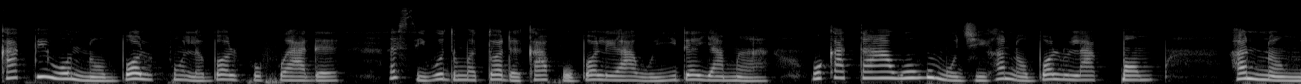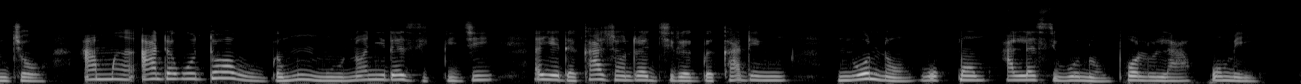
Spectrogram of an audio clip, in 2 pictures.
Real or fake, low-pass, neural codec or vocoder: real; 14.4 kHz; none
